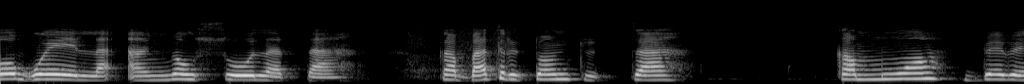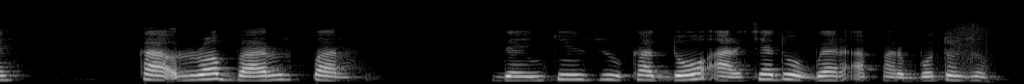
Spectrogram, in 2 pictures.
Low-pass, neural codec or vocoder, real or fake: 7.2 kHz; none; real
